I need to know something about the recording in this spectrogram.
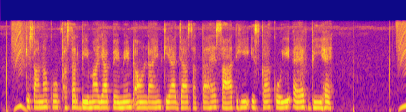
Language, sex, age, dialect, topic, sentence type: Hindi, female, 36-40, Garhwali, banking, question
